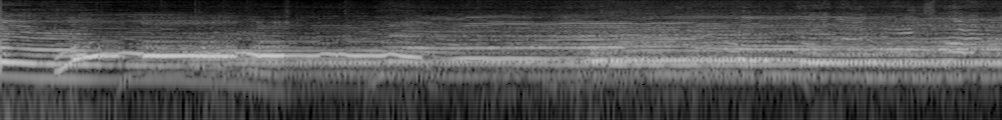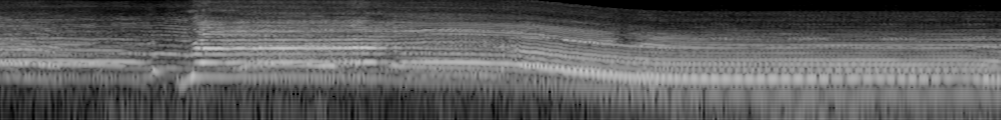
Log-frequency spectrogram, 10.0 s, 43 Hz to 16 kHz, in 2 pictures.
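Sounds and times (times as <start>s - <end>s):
crowd cheering and whooping: 0.0s - 8.1s.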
